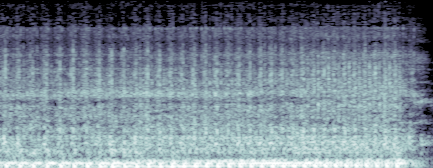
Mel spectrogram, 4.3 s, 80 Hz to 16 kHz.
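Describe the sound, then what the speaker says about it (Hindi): GC-0303DCX heavy-duty top-and-bottom-feed industrial sewing machine stitching at high speed, a steady rapid mechanical hum with rhythmic needle chatter, close and continuous for about four seconds before winding down. "अब मैंने एक पौड़ी को सिलाई मारना है"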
